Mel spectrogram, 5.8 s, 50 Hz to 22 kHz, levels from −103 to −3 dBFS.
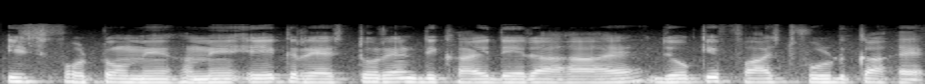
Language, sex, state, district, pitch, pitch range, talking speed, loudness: Hindi, male, Rajasthan, Bikaner, 125 Hz, 120-130 Hz, 155 wpm, -13 LUFS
